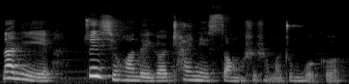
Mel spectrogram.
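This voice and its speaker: A woman's voice: lowish voice, animated, a little fast, vocal fry, faint music behind. A woman hosting a casual interview with a young child as a language teacher, prompting with short questions and repetition and dropping in foreign words. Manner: drops foreign words into sentences.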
